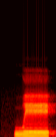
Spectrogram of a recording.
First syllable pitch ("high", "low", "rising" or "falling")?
high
